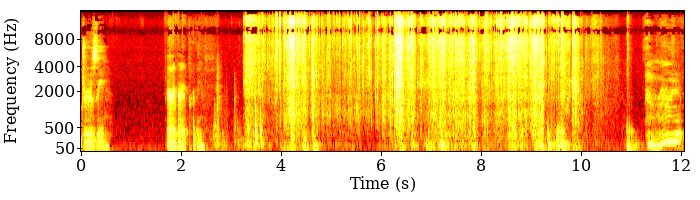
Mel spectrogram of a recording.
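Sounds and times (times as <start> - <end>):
packaging crinkling and rustling: 3.2 - 10.6.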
